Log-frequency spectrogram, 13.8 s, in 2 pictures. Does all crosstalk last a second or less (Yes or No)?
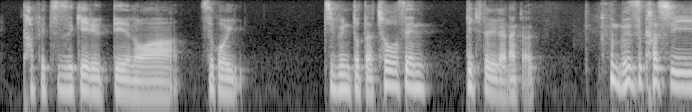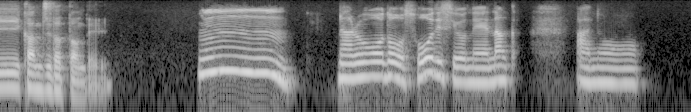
Yes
